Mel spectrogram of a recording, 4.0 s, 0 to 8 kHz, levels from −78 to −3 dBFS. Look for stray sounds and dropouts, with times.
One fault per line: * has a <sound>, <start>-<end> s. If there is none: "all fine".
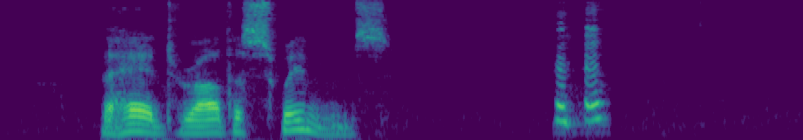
* has a laugh, 2.8-3.1 s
